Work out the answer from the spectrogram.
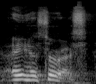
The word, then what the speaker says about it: Ahasuerus: name of Ahasuerus, or Ahasuerus. And that's how you pronounce it. The first 3 letters are AHA, like aha. But the rest of the name is it almost sounds like a dinosaur, Ahasuerus.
